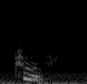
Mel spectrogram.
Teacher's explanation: Cours s'écrit avec un S au singulier et au pluriel que l'on ne prononce pas.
